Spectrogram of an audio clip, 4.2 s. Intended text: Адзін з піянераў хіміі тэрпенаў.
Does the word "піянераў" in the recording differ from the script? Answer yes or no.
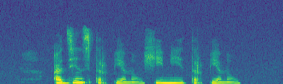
yes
